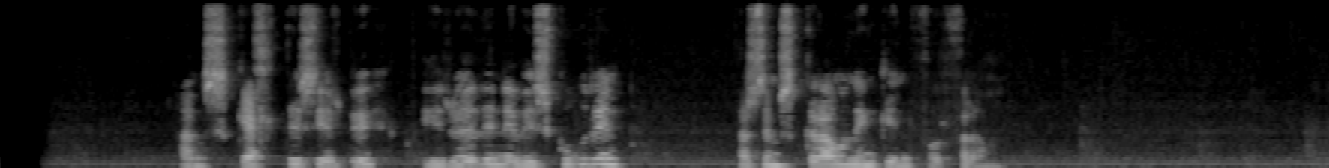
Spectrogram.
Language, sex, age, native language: Icelandic, female, 60-69, Icelandic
